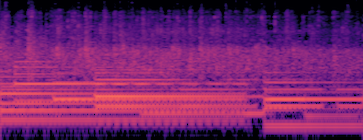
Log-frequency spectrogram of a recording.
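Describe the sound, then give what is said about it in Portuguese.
A church audience applauds the Lord steadily, a dense, rain-like patter of clapping that runs throughout, over sustained keyboard chords that shift partway through. No one speaks. “Aplauda o Senhor.”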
